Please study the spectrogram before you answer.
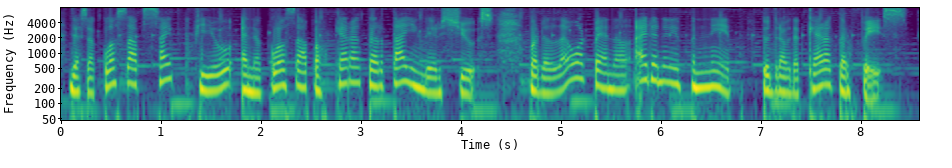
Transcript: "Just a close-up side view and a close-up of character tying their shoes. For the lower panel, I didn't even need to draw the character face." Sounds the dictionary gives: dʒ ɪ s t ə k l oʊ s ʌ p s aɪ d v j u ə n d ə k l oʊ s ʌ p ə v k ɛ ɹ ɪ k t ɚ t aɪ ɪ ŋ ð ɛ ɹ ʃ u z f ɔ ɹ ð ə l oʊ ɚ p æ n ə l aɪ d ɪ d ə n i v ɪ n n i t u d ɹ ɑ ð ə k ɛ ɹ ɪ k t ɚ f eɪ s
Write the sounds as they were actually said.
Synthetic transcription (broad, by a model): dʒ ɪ s ə k l oʊ s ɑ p s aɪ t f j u ə n d ə k l oʊ s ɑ p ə f k ɛ ɹ ɪ k t ɚ t aɪ ɪ ŋ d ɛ ɹ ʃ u s f ɔ ɹ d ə l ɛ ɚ p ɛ n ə l aɪ d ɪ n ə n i f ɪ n n i t u d ɹ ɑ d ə k ɛ ɹ ɪ k t ɚ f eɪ s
